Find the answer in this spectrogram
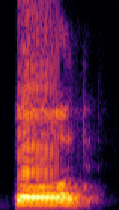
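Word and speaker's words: ض: La lettre D, elle a trois manières de prononcer. Soit tu dis comme ça de manière naturelle, soit tu courbes un peu la langue vers la droite ou bien tu la courbes un peu vers la gauche.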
